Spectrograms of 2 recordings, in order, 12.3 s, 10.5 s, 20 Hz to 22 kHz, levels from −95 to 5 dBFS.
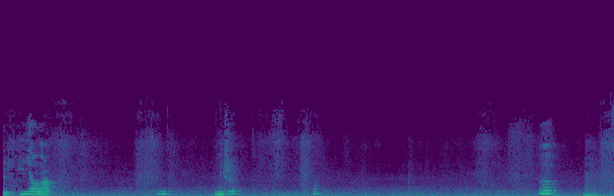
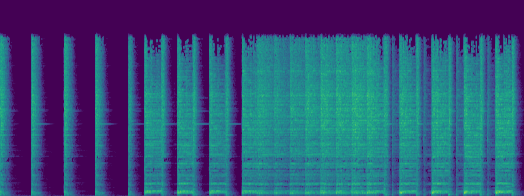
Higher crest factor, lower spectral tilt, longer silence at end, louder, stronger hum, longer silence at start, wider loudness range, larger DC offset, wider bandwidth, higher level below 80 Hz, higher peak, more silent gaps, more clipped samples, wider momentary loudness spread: about the same, 20 dB vs 20 dB; first, -6.5 dB/octave vs 1.5 dB/octave; second, 0 s vs 0.15 s; second, -40 LUFS vs -22 LUFS; neither; about the same, 0.05 s vs 0 s; first, 16 LU vs 6 LU; neither; second, 11 kHz vs 18 kHz; first, -54 dBFS vs -74 dBFS; second, -24 dBFS vs -6 dBFS; neither; neither; first, 23 LU vs 8 LU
